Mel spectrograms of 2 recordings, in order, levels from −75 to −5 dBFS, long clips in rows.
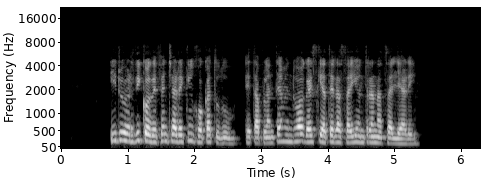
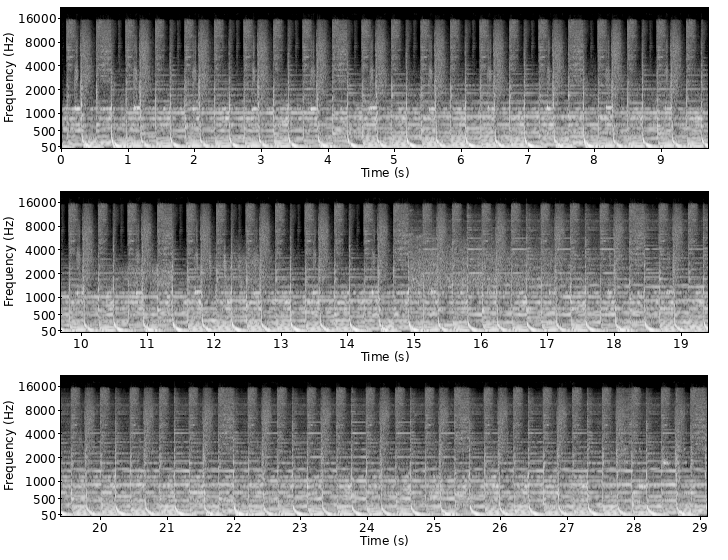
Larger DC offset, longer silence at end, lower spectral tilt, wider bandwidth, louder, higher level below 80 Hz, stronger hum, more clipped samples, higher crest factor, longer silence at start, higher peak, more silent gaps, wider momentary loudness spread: neither; first, 0.95 s vs 0 s; first, -6.5 dB/octave vs -5 dB/octave; second, 7.8 kHz vs 16 kHz; second, -20 LUFS vs -14 LUFS; second, -72 dBFS vs -18 dBFS; neither; neither; first, 18 dB vs 10 dB; first, 0.75 s vs 0 s; about the same, -2 dBFS vs -2 dBFS; neither; first, 10 LU vs 1 LU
